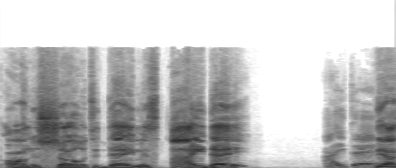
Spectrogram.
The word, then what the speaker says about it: Hayde: with you okay now you spell your name h a yde x mark on the E and it's pronounced I day I day I day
